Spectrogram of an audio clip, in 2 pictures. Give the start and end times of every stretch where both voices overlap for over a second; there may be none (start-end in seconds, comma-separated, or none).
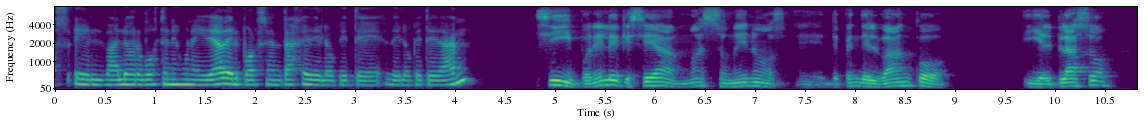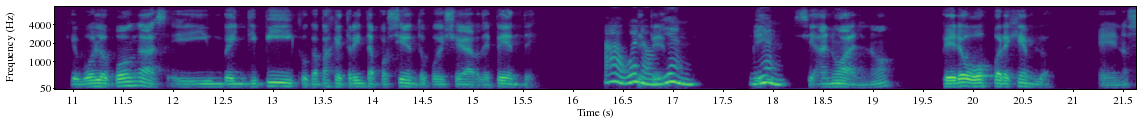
none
